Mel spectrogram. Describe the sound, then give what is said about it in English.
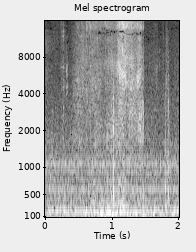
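A quiet jacket zipper pulled up in one quick stroke, with a brief scratchy rasp amid a low, steady background rumble and a couple of soft rustles. “Zip up. It's gonna be cold in there.”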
